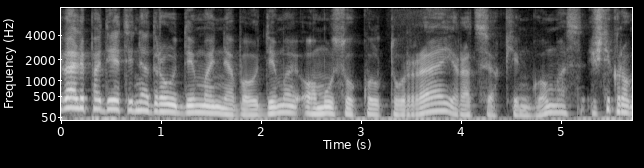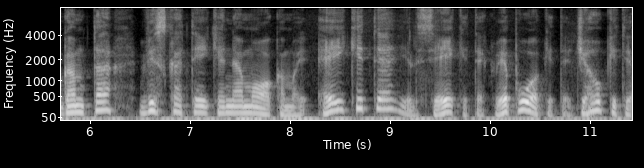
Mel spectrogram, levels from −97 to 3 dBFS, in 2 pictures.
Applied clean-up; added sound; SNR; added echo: none; none; none; none.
